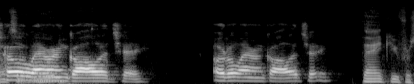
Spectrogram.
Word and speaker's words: Otolaryngology: How do you pronounce Otolaryngology. Otolaryngology.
